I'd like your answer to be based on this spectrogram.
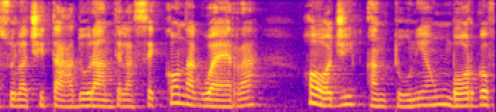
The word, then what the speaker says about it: guerra: olha como é que eu falo guerra, se escreve igual ao português, mas se fala diferente, guerra, guerra, tem o som do U ali, tá?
